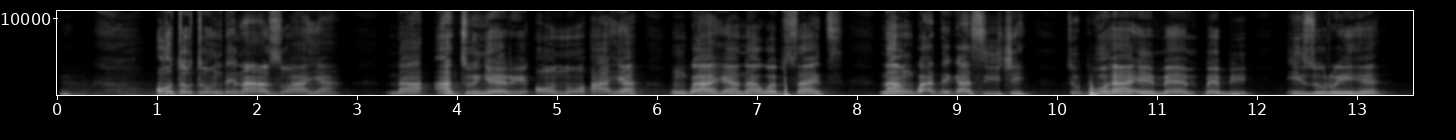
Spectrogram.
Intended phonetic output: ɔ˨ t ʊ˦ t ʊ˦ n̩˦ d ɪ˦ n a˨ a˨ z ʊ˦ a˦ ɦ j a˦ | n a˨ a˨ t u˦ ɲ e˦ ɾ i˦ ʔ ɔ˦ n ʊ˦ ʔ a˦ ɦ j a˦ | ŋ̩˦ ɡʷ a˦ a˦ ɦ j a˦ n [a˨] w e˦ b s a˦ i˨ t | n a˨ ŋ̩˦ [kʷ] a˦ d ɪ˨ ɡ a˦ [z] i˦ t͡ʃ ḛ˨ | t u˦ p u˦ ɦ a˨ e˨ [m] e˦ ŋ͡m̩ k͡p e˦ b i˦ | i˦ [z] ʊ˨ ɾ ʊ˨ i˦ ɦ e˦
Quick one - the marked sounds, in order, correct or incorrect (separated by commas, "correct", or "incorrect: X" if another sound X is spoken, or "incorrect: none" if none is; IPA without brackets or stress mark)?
correct, incorrect: ɡʷ, incorrect: s, correct, correct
